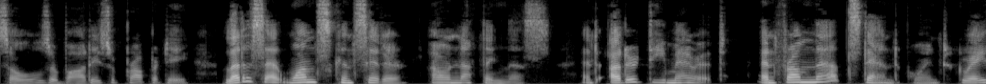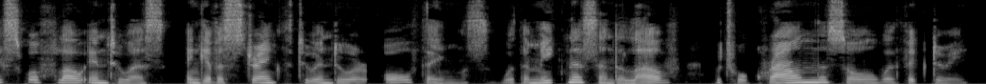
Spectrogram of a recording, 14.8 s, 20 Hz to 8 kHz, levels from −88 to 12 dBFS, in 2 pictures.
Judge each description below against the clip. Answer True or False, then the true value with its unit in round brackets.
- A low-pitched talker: False (185 Hz)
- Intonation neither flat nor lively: True (4.8 semitones)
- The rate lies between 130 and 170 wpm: False (185 wpm)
